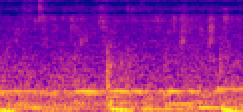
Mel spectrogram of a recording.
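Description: Rain falling steadily during a squall at Great Guana Cay in the Bahamas, heard from a sheltered boat as a continuous close patter of drops on surfaces.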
